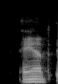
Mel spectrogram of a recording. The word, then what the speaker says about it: aunt: And in this Geico commercial, I had to look it up on the internet to get it exactly, but it's called Ant Infestation. I'm pronouncing A-U-N-T as ant, so you could say aunt, and I'm not talking about little bugs, but this is ladies.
